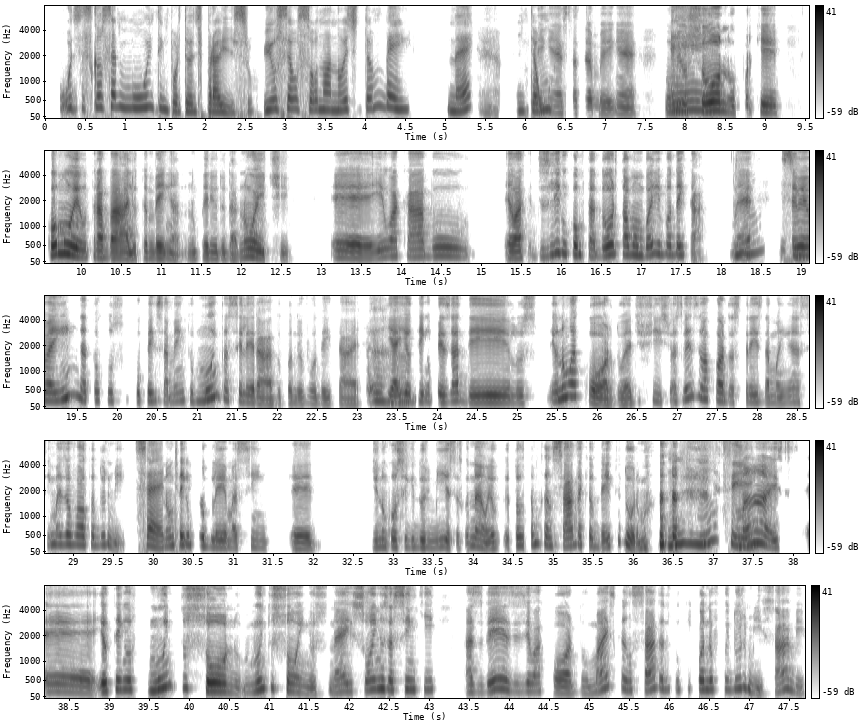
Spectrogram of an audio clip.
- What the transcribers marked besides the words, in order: laugh
- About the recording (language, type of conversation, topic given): Portuguese, advice, Como manter a motivação sem abrir mão do descanso necessário?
